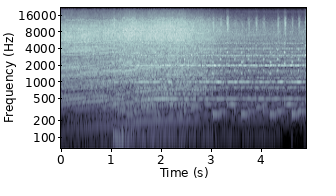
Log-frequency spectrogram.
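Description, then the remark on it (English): A backpack paramotor engine strapped on a pilot's back runs continuously, a loud, steady buzzing drone with a whiny harmonic edge whose pitch wavers slightly as it revs. No one speaks. “Now he straps an engine on his back after years with engines between his knees.”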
